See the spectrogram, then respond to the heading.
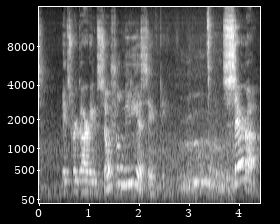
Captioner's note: audience ooh's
